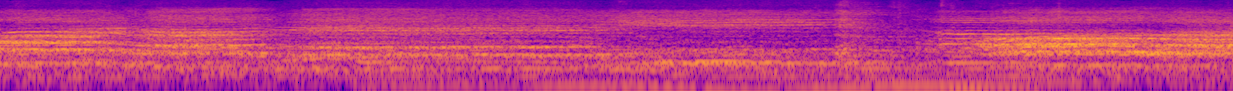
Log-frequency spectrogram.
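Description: A choir of first-grade children singing together, with low held accompaniment notes that change pitch joining underneath about two seconds in.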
